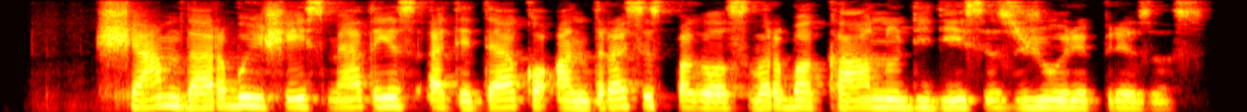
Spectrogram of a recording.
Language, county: Lithuanian, Vilnius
